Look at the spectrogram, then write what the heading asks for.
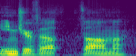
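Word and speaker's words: Indira Varma: Idema Verma, is that how you pronounce her name? Indra Varma.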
